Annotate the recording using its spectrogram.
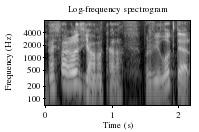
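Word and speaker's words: yarmulke: the spelling of it um it's just basically pronounced yamaka but um hm so yeah he walks off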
